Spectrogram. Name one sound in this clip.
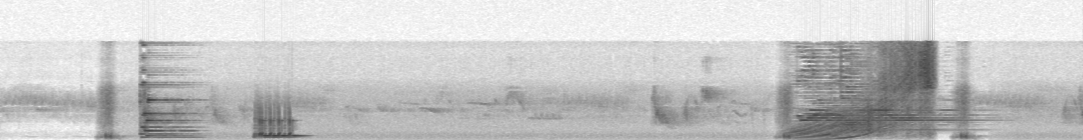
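A game chimes with bright jingles when a menu opens.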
